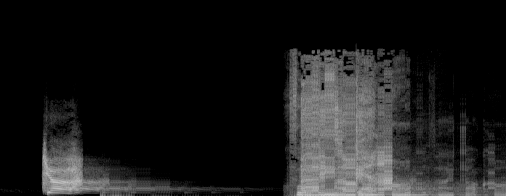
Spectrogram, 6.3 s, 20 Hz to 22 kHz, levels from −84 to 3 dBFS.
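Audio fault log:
1.27 to 6.33 s, robotic sound from repeated short buffers: new audio likely arrives too seldom, so the last short chunk, which fits a 20 ms buffer, is replayed while roughly half the real material is skipped. This imposes a rigid, metallic 50 Hz buzz.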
